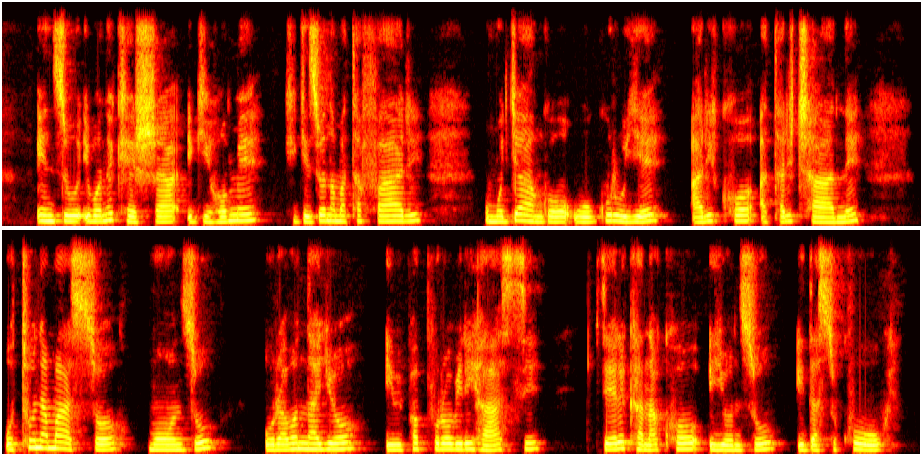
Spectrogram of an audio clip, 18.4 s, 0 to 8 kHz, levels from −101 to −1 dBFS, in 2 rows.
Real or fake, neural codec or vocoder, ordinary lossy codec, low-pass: real; none; Opus, 64 kbps; 7.2 kHz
